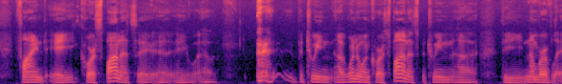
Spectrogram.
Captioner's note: cough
